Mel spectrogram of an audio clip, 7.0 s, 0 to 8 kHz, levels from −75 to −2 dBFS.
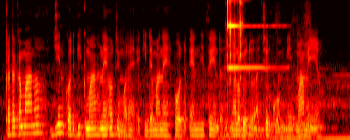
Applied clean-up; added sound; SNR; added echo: none; Bicycle bell; -1 dB; none.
